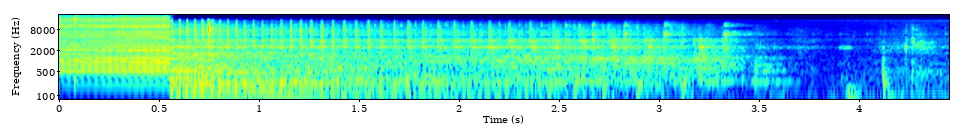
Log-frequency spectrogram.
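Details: 1970 Craftsman Eager mower with a Tecumseh engine, 51 years old, restarted after a temporary wire fix: the single-cylinder engine holds a steady, even rapid putter that winds down near the end. Normal running.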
